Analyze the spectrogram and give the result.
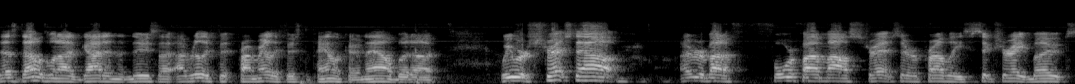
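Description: This man speaks at a fairly quick pace in a fairly high pitch with an eastern North Carolina accent. His pitch varies in an ordinary way. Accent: eastern North Carolina Southern. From eastern North Carolina (Tarboro). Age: 40s. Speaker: fishing guide. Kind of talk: interview. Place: home room. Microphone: video call.

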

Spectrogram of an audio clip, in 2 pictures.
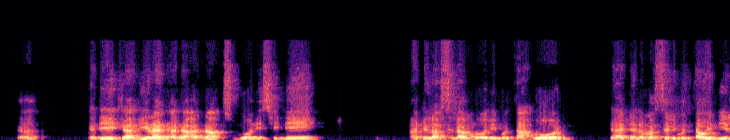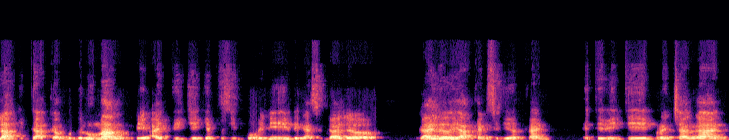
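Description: A man speaks with a Malaysian accent at a moderate pace. Room echo is audible. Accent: Malaysian Malay. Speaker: head of student affairs department. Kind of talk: online briefing to new students. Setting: video call. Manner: casual, chatty. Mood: friendly, jovial. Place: office. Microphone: video call.

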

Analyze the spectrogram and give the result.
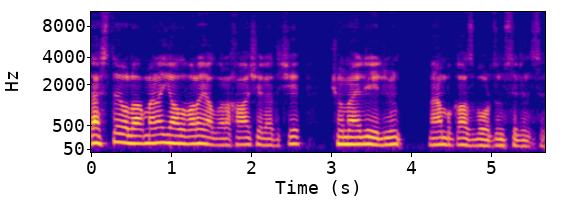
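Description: Delivered at a fairly slow pace with fairly even intonation, the voice has a dry sound with no echo against a quiet background. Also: man. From Azerbaijan. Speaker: local video blogger. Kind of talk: charity appeal to viewers. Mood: earnest, pleading. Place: car. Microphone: phone near.

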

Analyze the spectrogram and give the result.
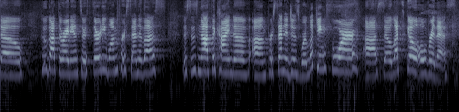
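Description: Bright and sharp in tone, a woman speaks in a raised, projected voice. Her intonation is fairly even. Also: fairly slow pace. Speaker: university lecturer. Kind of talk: lecture. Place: hall. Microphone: lapel.

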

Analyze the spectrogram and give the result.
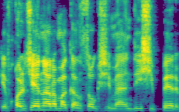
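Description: A man is talking, his intonation fairly even. Nothing much stirs in the quiet background. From Morocco. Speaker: streamer. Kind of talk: angry rant. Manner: heated; repetitive. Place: home room. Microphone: studio mic.

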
